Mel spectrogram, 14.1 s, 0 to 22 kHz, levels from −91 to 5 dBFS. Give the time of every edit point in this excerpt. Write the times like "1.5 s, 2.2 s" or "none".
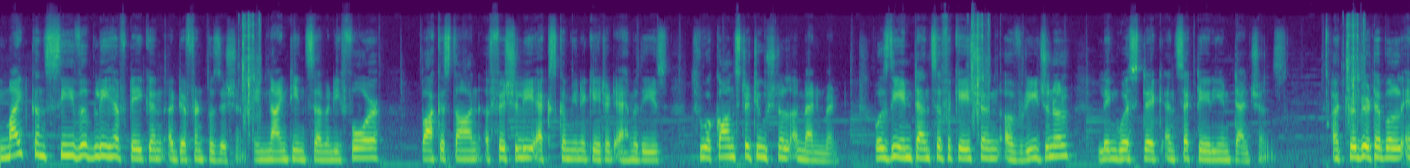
2.4 s, 8.5 s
